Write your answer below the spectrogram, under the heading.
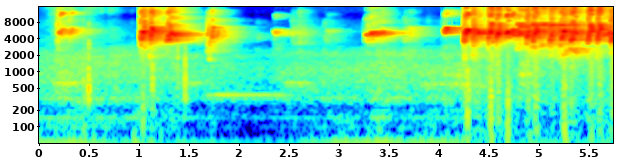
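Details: Blue-winged parrotlet, cuiubinha, recorded for training: scattered high chirps separated by pauses, then a dense continuous burst of rapid, shrill twittering in the last two seconds.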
